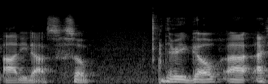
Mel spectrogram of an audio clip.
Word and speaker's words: Adidas: all North Americans because we usually say adidas like hey those are nice Adidas shoes you have but it should be my understanding that this is a German company and it should be adios so there you go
